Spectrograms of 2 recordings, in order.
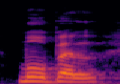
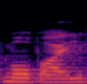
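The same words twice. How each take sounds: First: "mobile" as MO-bull, short last syllable; Joey's pronunciation. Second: Said in the usual way. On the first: Retold or imitated. Host showing how a colleague says it, "mobile" as MO-bull. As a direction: rhyme the end of "mobile" with bull. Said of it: "he calls it mobile". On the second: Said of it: "I call it mobile".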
